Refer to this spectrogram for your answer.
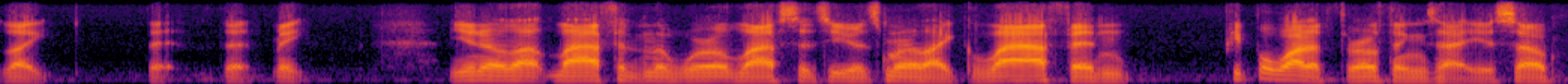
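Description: A man's voice: low voice, fairly even intonation, moderate pace, no room sound, highs cut off. A man co-hosting a podcast from home over a call, chatting casually in a self-mocking, hesitant way. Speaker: podcast co-host. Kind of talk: casual chat.

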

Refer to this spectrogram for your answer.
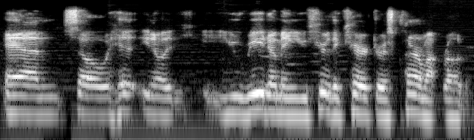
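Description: A man's voice: on the high side, level tone, normal speed, fairly bright tone, dull audio, soft background music. A man co-hosting a podcast, chatting casually about comics in a rambling, enthusiastic way. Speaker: podcast co-host.

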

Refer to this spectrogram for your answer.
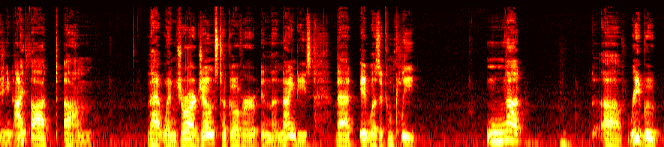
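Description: A man from the American Midwest hosting a casual podcast, stuffed up from a cold, rambling and correcting himself as he goes. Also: mid-range voice. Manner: rambling, animated, self-correcting. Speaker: podcast host.

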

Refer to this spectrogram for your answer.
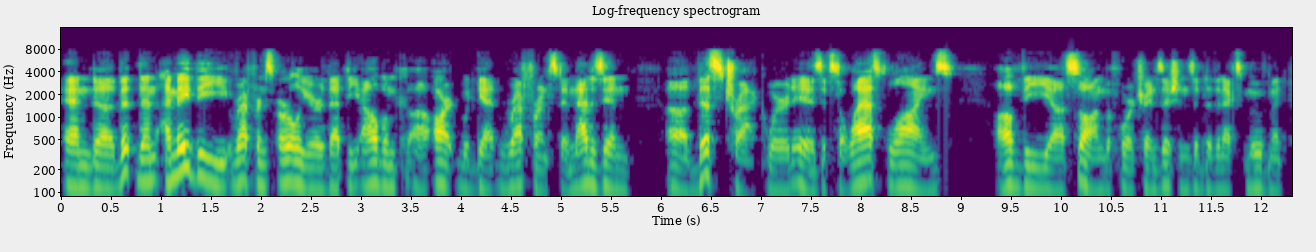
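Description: A man's voice: fairly low pitch, moderate pace, highs cut off. A man co-hosting a podcast, talking through an album thoughtfully with many restarts and fillers. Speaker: podcast co-host. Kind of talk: casual album discussion.

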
